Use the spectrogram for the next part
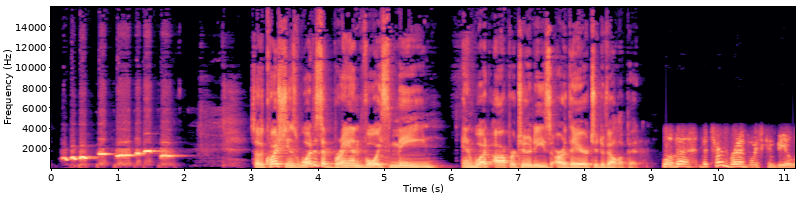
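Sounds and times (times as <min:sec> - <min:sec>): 
whistled brand tune melody: 0:00.0 - 0:02.3
speech: 0:03.1 - 0:11.1.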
